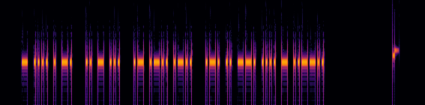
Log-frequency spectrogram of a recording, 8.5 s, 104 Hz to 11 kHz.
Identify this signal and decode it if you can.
Morse code, heard as a keyed tone, about 29 wpm, 700 Hz. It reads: THEN ITS ALL RIGHT?
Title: Sentences from Top 600 Words 30wpm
